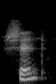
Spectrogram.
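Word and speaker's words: shan't: इसको वंट pronounce करेंगे शल नॉट को इस तरीके से भी लिख सकते हैं इसको शट प्रोनाउंस करेंगे ठीक है अब एग्जांपल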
